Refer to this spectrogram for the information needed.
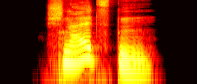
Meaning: inflection of schnalzen: 1. first/third-person plural preterite 2. first/third-person plural subjunctive II
- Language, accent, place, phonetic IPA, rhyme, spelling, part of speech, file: German, Germany, Berlin, [ˈʃnalt͡stn̩], -alt͡stn̩, schnalzten, verb, De-schnalzten.ogg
